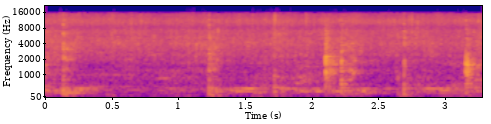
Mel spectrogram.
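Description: Okra frying in a pan with onion and tomato for a tamarind curry, a soft steady sizzle broken by a few sharp spoon scrapes and taps as it is stirred until browned.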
